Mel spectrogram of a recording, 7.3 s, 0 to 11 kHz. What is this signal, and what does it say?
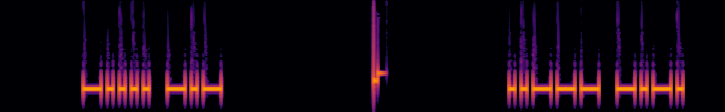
Morse code, heard as a keyed tone, about 20 wpm, 700 Hz. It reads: 6K 2C
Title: Single-Letter Single-Number 20wpm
